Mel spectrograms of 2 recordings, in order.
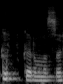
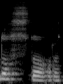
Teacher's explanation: Qırmızı, qıp-qırmızı fikir versiz, çoxaltma dərəcəsini yaratdım. Çoxaltma dərəcəsini yaratdığım üçün vurğu birinci hecanın üzərində oldu.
